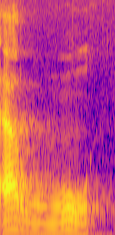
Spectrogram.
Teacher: ra-nya juga dibaca tafkhim karena dia dhammah harakatnya, maka kita baca tebal, pangkal lidah naikkan ar-ru seperti itu.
